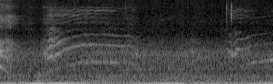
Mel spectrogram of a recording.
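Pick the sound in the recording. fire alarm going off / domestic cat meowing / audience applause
domestic cat meowing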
